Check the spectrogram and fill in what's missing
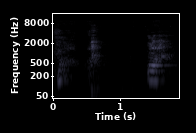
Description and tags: A guy straining.
human, strain, straining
